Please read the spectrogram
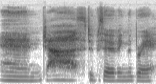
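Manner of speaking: soft, fading meditation voice; guided meditation. Acted. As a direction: ease them down into stillness. Guides back to natural breath.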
